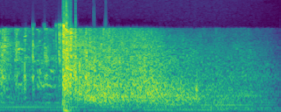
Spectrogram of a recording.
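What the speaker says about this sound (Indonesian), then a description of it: "Namun yang lebih kejam adalah para pemburu itu dengan sekonyong-konyong menembak anaknya." A single sharp gunshot cracks out over a loud, dense background roar, fired by hunters in the film Prey.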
